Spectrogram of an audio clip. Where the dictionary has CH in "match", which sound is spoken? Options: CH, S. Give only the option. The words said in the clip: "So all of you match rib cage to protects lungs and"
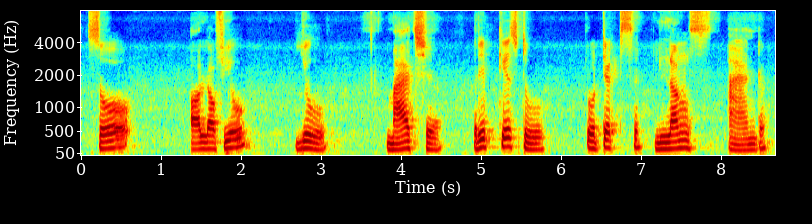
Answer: CH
